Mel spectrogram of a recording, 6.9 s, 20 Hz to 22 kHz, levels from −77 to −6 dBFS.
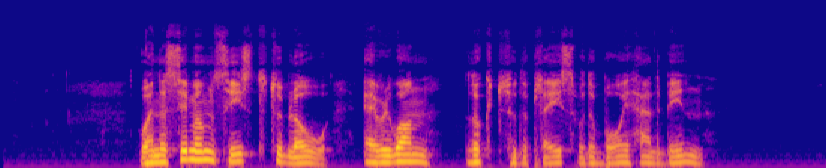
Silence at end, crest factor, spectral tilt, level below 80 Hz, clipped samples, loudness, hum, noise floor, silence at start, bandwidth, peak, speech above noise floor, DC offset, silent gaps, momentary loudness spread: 1.05 s; 20 dB; -5.5 dB/octave; -48 dBFS; under 0.1%; -21 LUFS; none; -59 dBFS; 1.15 s; 12.5 kHz; -2 dBFS; 39 dB; under 0.1%; none; 11 LU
